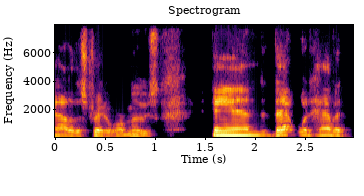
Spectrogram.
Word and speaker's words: Hormuz: Um, is it Hormouth or Hermouth? It's Hormuz with a Hormuse.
